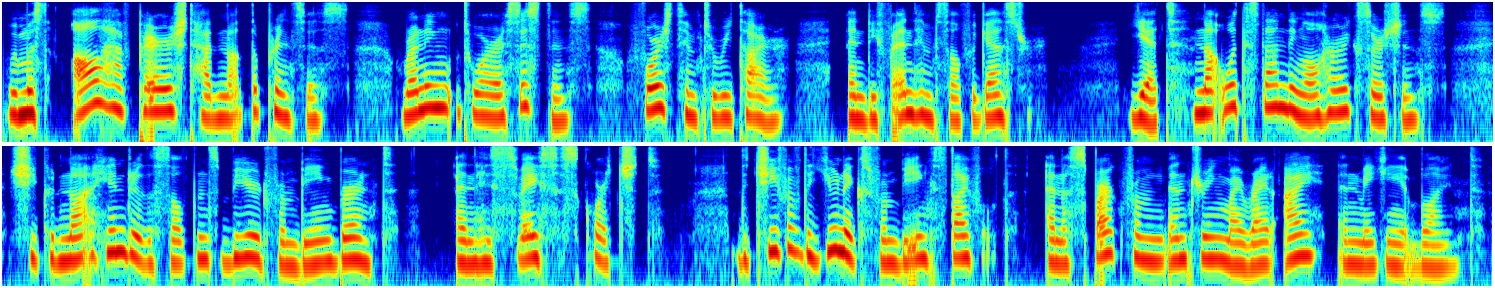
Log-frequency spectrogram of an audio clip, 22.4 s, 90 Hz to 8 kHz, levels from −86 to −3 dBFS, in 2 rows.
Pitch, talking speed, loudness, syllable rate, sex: 210 Hz, 165 wpm, -19 LUFS, 4.8 syllables/s, female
